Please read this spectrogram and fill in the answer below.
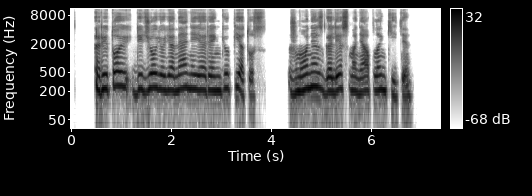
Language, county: Lithuanian, Kaunas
